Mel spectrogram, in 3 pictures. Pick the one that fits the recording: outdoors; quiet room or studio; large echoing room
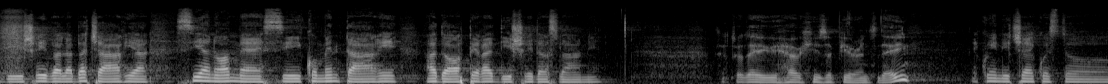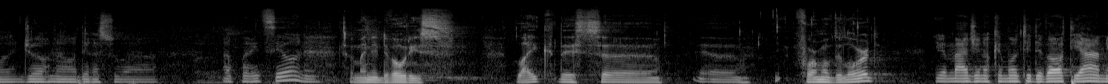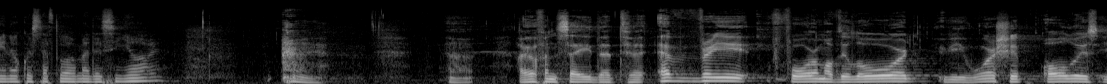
large echoing room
